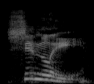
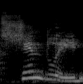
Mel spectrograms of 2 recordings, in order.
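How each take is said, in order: First: The name is said without a D sound. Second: The name is said with a D sound. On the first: The speaker calls it right. "I got the Shinley down" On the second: The speaker calls it wrong. "Not Shindley, no D"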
